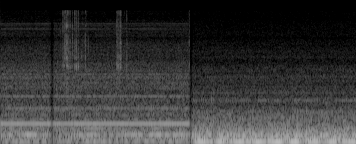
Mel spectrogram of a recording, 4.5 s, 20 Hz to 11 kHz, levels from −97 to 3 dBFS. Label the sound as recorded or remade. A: recorded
